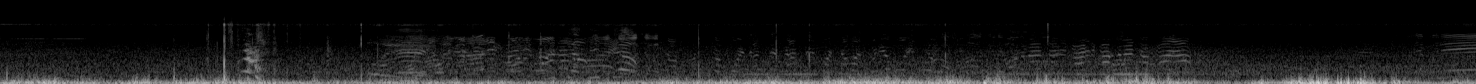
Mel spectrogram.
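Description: Wind blows across an open field outdoors.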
